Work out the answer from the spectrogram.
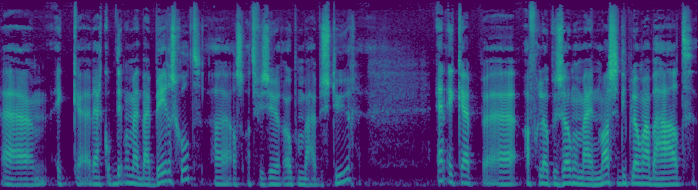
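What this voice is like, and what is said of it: Southern Dutch regional accent. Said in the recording (Dutch): “zoals dus je aan mijn accent hoort, kom ik uit het zuiden”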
